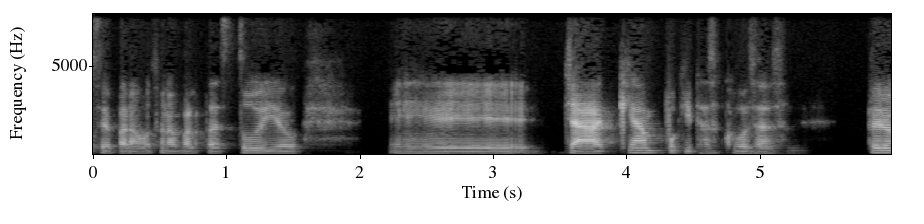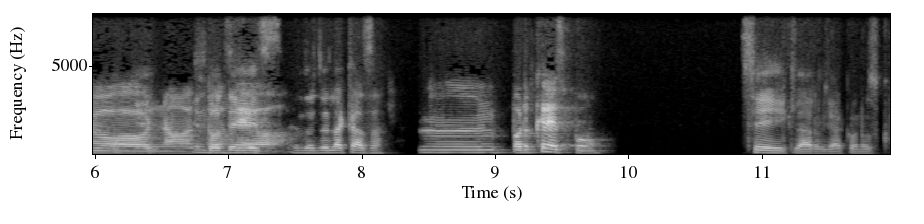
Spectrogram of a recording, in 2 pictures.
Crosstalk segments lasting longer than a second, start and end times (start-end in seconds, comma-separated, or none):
6.1-7.5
